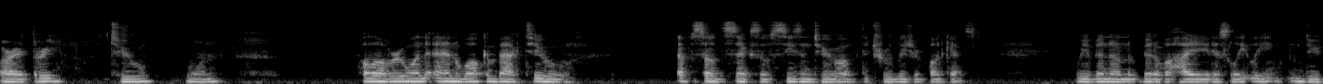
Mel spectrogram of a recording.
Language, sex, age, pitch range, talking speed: English, male, 20-39, 115-130 Hz, 140 wpm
